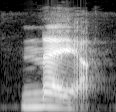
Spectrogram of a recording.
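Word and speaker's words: knew: और न्यू क्या होता है, नया, हैप्पी न्यू ईयर, नया। ओके, यहाँ पर के हटा हुआ है और यहाँ पर के की साउंड साइलेंट है, बोलिया जाएगा न्यू, ये भी न्यू बोला जाएगा।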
